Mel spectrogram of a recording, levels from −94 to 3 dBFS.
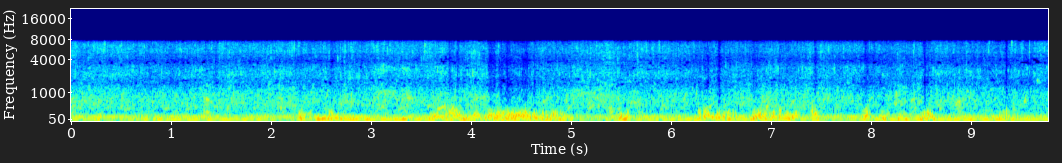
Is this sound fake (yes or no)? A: no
